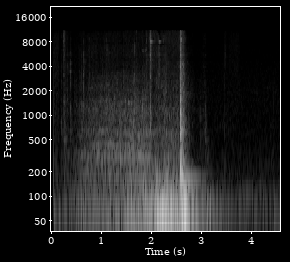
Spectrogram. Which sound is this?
Sliding door
Sliding, normal, door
